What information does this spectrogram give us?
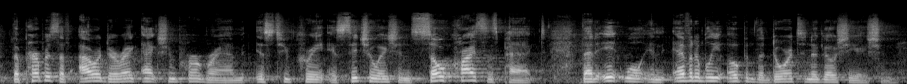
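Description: A man reading a written text aloud in a formal, oratorical style, with measured, deliberate and emphatic phrasing. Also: on the low side, a little mellow, slight background noise. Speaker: reader at a church event. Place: large church interior. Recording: reverberant large hall.

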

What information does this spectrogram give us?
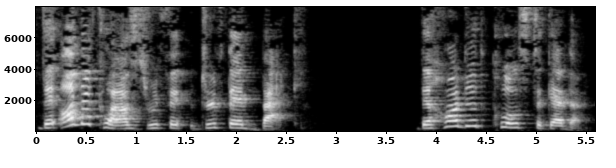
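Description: Slow, lively middle-aged woman reading to children. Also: on the high side. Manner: simple, deliberate phrasing with repeated key words. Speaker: storytime host reading a picture book to young children. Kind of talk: read-aloud storytelling for small children. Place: indoors in a home, beside a staircase.

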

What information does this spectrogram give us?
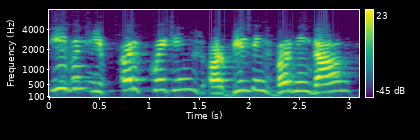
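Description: An actor playing an excitable Greek restaurant owner in 1930s radio comedy, with a Greek accent and garbled, mock-learned English. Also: male voice, very high voice, normal speed. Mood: genial, warning. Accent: Greek, put on. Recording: muffled, band-limited 1930s radio recording.

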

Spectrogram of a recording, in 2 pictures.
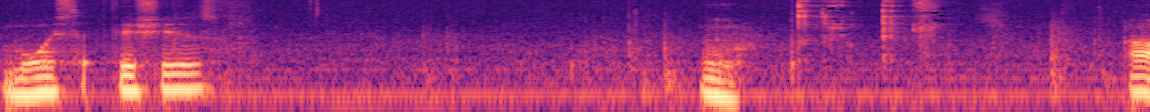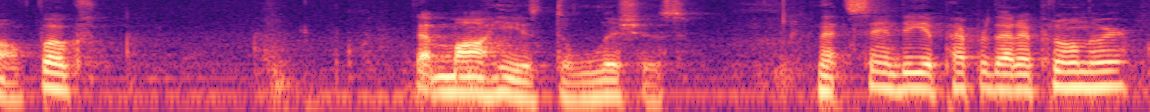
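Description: A man's voice: fairly high pitch, slight background noise. A man in his forties hosting a home cooking show, talking casually and enthusiastically while he works in a large kitchen. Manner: chatty, enthusiastic, talks while working.

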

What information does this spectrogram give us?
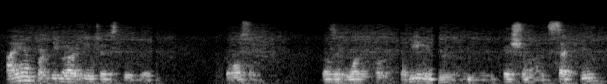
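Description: Italian man, middle-aged, giving a halting talk, heard from across an echoey room. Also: mid-range voice, animated, darkish tone, a little hiss or hum. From Italy. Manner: halting, many restarts and repeated words, gesturing. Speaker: guest researcher presenting. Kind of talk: lecture presentation. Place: lecture room with projector screen. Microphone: far room camera. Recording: echoey room, distant and dull.

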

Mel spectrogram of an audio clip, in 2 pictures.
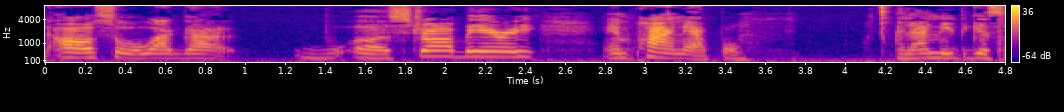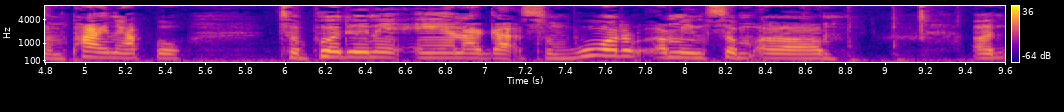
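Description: A woman in her forties talking casually to her phone in a parked car, rambling and animated, gesturing with her hands. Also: mid-range voice, no echo. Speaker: vlogger. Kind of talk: casual chatty vlog. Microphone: phone at arm's length.

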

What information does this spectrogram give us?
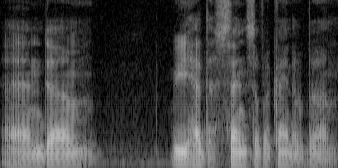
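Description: An older man from Sri Lanka, a guest answering interview questions thoughtfully, with many pauses and restarts. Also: low voice, completely flat delivery, creaky, dark tone, breathy edge. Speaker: guest anthropologist.

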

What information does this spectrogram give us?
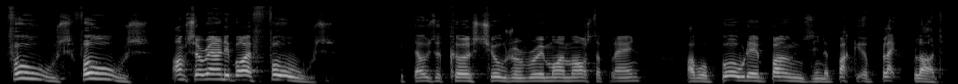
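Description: A man's voice: a little high, animated, slow. A man playing a furious, scheming, boastful ghost villain in a radio play, ranting theatrically. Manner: theatrical, gloating, alliterative ranting.

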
